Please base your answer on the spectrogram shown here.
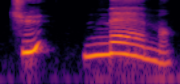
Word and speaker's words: tu m'aimes: to a French ear, you need to contract M, E into M apostrophe and pronounce it tu m'aimes.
